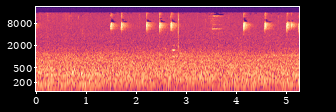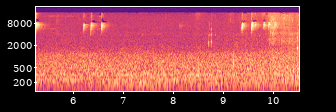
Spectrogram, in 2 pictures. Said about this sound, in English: What I hope you can hear is the sound of two robins, or at least two, perhaps three robins, chattering to each other about 20 metres or so from each other, and I'm just standing in between the two.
